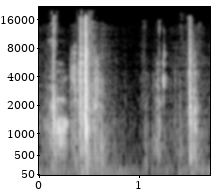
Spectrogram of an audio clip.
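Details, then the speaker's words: Hummer H2 on a start attempt: a few dry ticks and clicks when the key is turned, with dash lights and fan on but no cranking or firing. "goodness we gave her the beans and it didn't work"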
